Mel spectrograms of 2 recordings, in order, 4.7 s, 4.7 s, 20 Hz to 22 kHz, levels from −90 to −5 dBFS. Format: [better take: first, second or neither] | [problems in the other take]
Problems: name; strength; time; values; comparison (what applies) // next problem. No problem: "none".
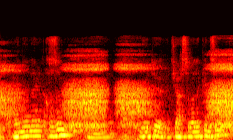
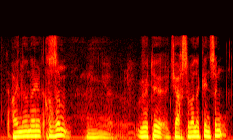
second | background sound (Breathing); 3 dB below the speech // room echo; dies away in 0.8 s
